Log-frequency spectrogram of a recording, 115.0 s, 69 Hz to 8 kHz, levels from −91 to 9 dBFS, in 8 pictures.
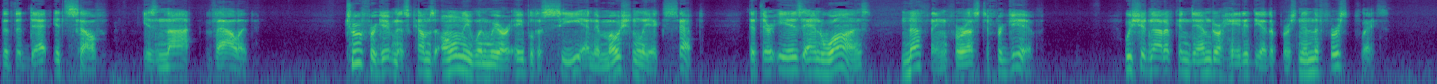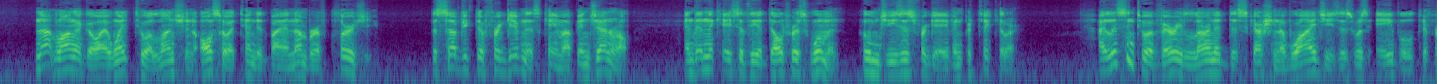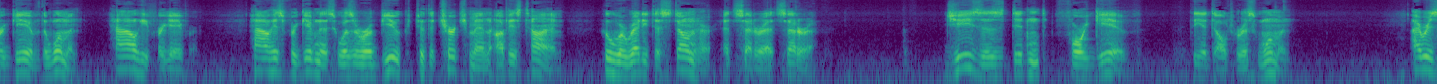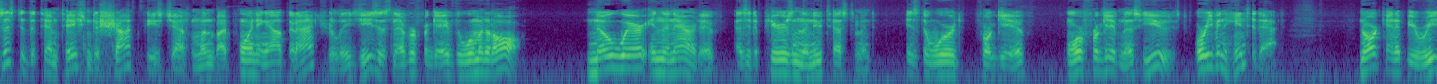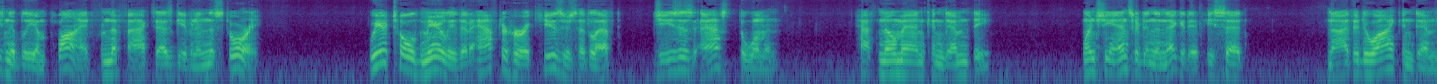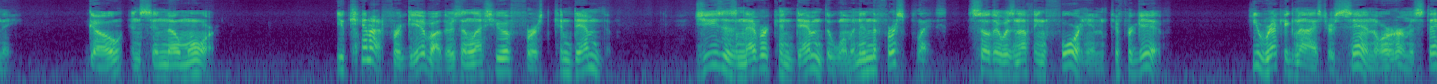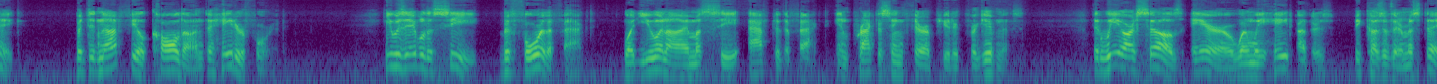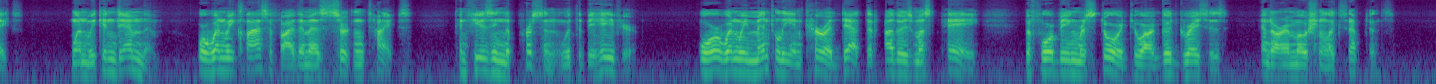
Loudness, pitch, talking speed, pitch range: -15 LUFS, 130 Hz, 175 wpm, 115-145 Hz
